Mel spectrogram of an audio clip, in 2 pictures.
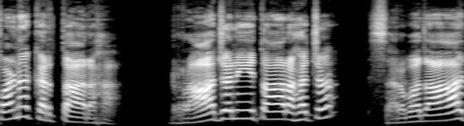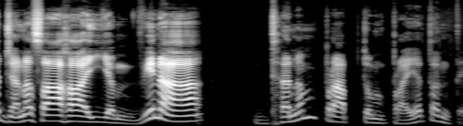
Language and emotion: Sanskrit, disgusted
